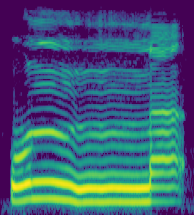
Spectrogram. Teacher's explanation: এখানে নুনের উপর তাজদিদ এজন্য আমি গুন্নাহ করছি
